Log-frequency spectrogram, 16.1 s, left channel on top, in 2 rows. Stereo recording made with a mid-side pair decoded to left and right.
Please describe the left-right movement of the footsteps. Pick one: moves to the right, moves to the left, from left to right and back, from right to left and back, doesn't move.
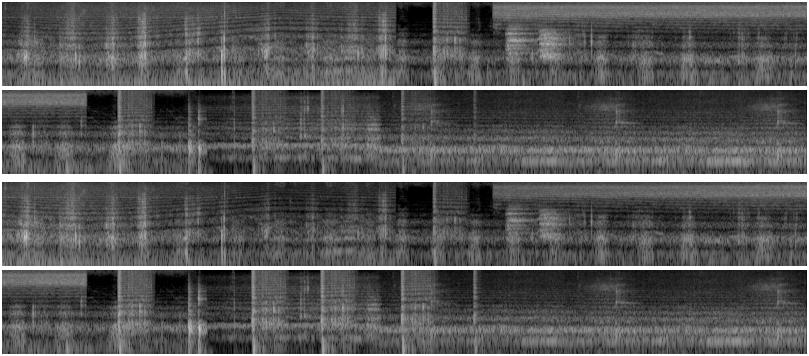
from right to left and back.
